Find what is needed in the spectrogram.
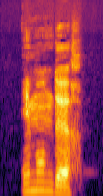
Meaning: pruner
- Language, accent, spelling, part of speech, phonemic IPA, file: French, France, émondeur, noun, /e.mɔ̃.dœʁ/, LL-Q150 (fra)-émondeur.wav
